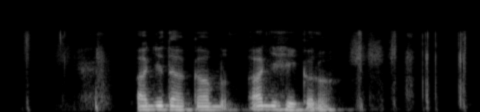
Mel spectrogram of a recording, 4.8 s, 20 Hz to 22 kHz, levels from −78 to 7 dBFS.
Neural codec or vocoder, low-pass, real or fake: none; 7.2 kHz; real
